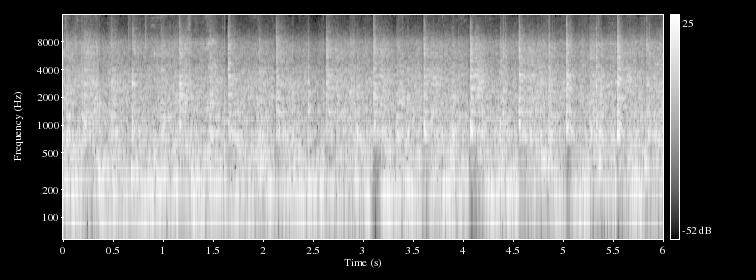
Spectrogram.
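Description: Procession drums, several of them beaten with sticks, playing a loud, fast and dense rhythm of sharp strokes. A low steady hum under the drumming stops about three seconds in.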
